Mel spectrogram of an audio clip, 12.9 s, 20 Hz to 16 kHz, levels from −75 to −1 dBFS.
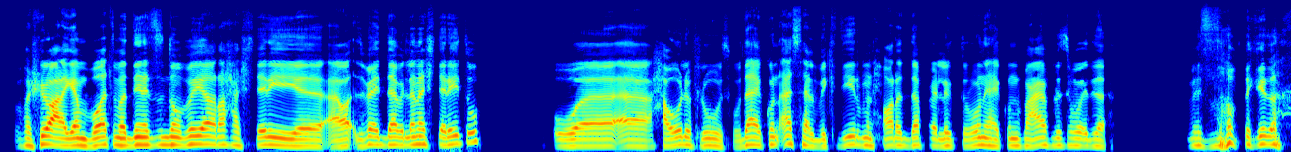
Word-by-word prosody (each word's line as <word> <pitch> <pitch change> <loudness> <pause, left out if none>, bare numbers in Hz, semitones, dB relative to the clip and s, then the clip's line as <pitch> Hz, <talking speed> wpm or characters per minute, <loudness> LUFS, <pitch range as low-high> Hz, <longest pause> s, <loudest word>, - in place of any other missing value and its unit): وابقى 130 +1 -6
اشيله 155 +4 +5
على 130 -2 +6
جنب 130 -2 +4
وقت 140 +2 +3
اما 135 - +4
الدنيا 145 +3 +4
تُزنق 145 +1 0
بيا 155 +2 +3
أروح 145 -1 -1
أشتري 135 -1 +1
أ 115 0 +2
أبيع 120 +6 -2
الدهب 145 0 +1
اللي 140 +1 -1
أنا 155 +1 +3
اشتريته 155 +7 -1 0.7
وأحوله 120 +2 0
فلوس 125 -3 -5
وده 140 +7 0
هيكون 145 +2 -3
أسهل 145 -6 -2
بكتير 130 +6 -5
من 130 -3 -3
حوار 130 +2 -3
الدفع 130 0 -4
الإلكتروني. 125 +2 -2
هيكون 125 +2 -3
معايا 130 +3 +1
فلوس 130 0 -8
وإيداع 120 -3 -3 0.8
بالضبط 130 +6 -4
كده. 150 +1 -1
130 Hz, 155 wpm, -21 LUFS, 120-145 Hz, 0.8 s, على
